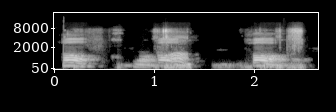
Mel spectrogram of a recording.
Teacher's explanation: huruf kho ini ketika membacanya pangkal lidah kita ke atas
